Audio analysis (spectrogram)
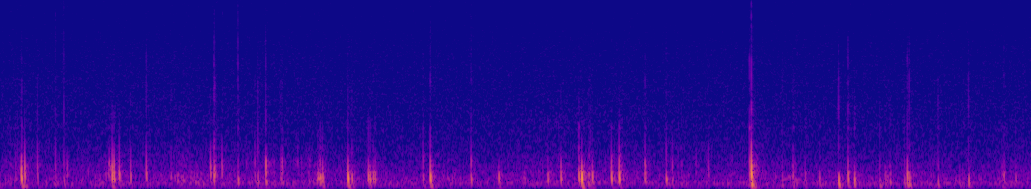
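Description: Fingernails tap and scratch the top of a glossy orange patent vinyl cosmetic bag, soft-sided and filled. Quiet, dull taps with a low-mid body stop almost instantly, scattered irregularly over soft, faint scratching.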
